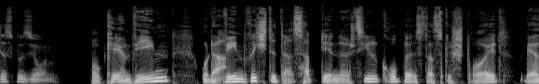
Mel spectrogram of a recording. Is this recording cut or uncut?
cut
